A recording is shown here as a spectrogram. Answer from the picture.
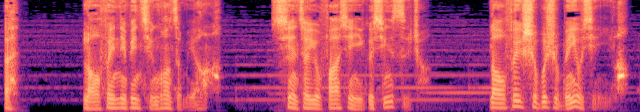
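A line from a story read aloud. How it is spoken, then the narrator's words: Low question. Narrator (Chinese): 云峰低声问安然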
